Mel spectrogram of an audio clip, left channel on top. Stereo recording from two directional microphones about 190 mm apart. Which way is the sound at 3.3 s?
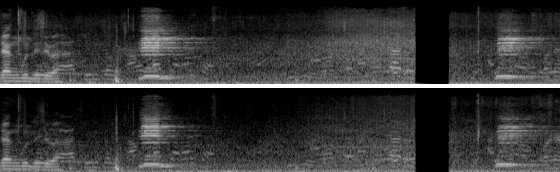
35° right (ahead or behind).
